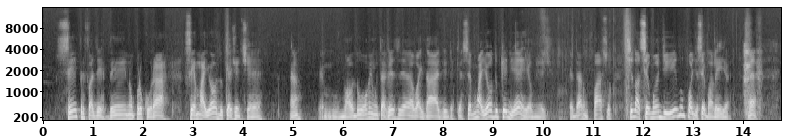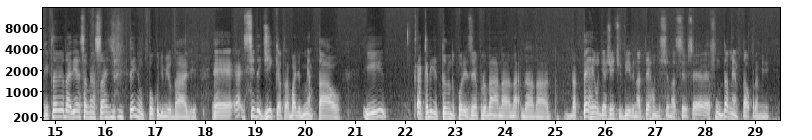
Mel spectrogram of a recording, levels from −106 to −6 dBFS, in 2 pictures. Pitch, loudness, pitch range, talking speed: 130 Hz, -26 LUFS, 110-160 Hz, 170 wpm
